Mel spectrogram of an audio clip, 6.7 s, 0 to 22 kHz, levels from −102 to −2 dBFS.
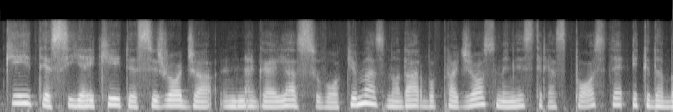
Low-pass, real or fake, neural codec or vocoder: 10.8 kHz; fake; codec, 16 kHz in and 24 kHz out, 0.6 kbps, FocalCodec, streaming, 4096 codes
